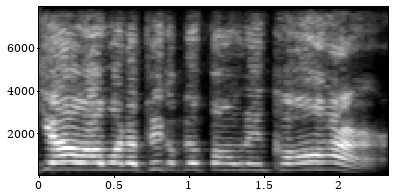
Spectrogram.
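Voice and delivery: loud, high-pitched venting; exasperated outburst. Retold or imitated. Wanting to call her cousin and unable, exasperated outburst.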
